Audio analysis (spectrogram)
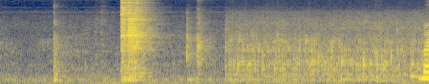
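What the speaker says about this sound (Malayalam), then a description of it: "ഇതൊന്ന് തിളയ്ക്കണം ഒരുപാട് തിളയ്ക്കണ്ട കുറച്ചൊന്ന് തിളച്ചാൽ മതി" Kerala moru curry of taro and yogurt paste in a pot, with a sharp clink of a utensil against the metal followed by a soft, steady bubbling simmer that continues close by.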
